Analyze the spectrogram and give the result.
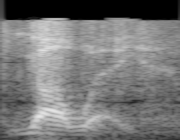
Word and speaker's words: Yahweh: The term Jehovah is an old word used in some English translations to represent the Hebrew tetragrammaton, Yod, He, Vav, He, now thought to have been pronounced Yahweh.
